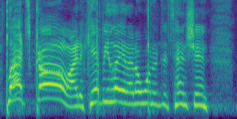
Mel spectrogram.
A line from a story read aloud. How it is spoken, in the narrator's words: yelling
